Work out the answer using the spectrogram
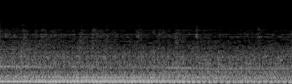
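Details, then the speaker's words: Semi truck: smooth, even, low idle hum with a steady tone and no knocks, misses or rattles; engine runs healthy. "let's see if this thing will run of course it [Music] will not only does it run it runs very [Music] well"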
